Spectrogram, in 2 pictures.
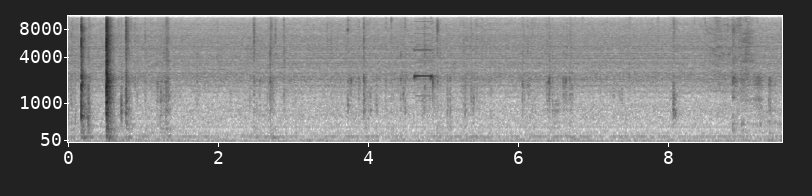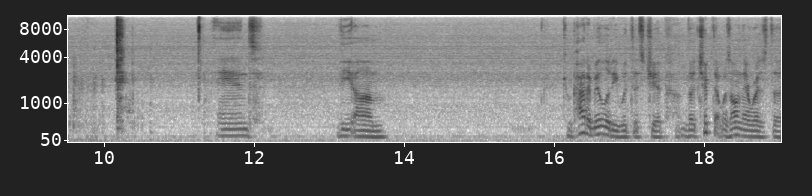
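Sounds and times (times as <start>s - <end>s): low hum: 3.4s - 17.9s.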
